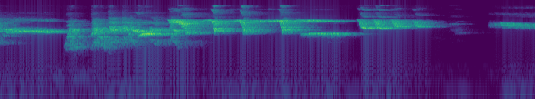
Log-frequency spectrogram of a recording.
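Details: Lively Asian pied starling song with a rich fill-in repertoire, intended to stimulate other starlings to sing: a dense, warbling chatter of overlapping buzzy notes, ending in sustained high, trilled phrases separated by a short pause.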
